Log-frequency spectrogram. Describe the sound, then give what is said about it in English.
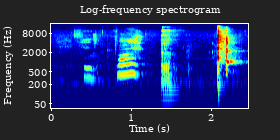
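A child makes a few short voiced sounds, followed by a loud, rough burp, then another abrupt throaty burst right after. “Oh, that was quite a burp.”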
